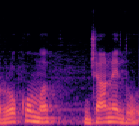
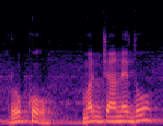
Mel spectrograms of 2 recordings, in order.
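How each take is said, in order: First: रोको मत as one unit, then जाने दो separately; pause after मत. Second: रोको on its own, then मत जाने दो joined; pause after रोको. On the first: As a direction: join रोको to मत and break before जाने दो. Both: Shown as a demonstration. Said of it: "दोनों अलग-अलग अर्थ स्पष्ट करते हैं".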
